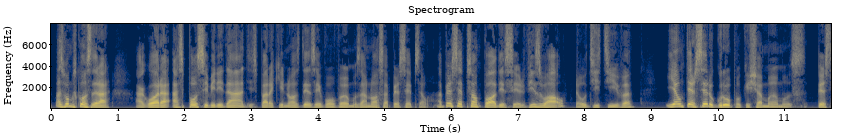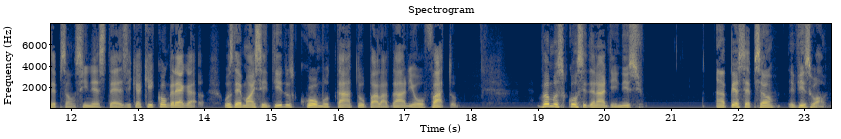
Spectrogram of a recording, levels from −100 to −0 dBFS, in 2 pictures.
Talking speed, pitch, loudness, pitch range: 115 wpm, 120 Hz, -27 LUFS, 100-140 Hz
